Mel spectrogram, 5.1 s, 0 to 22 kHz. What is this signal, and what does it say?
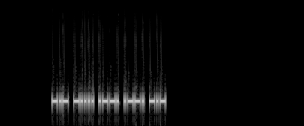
Morse code, heard as a keyed tone, about 40 wpm, 700 Hz. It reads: K6PPK
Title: USA Call Signs - 5 Characters - Repeated 3x - 40wpm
